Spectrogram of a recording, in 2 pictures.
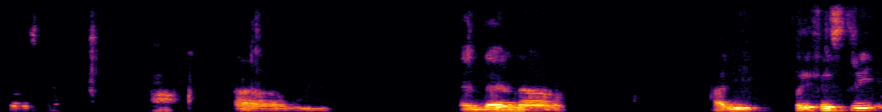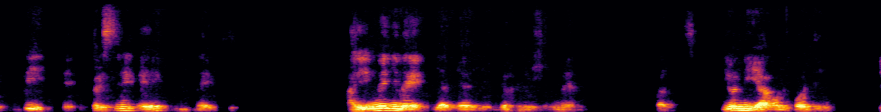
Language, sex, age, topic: Kinyarwanda, male, 25-35, finance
